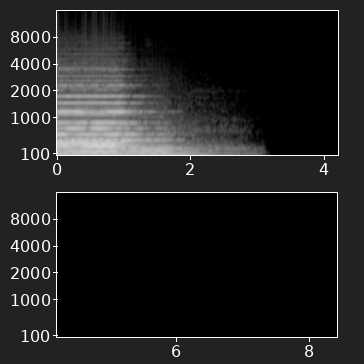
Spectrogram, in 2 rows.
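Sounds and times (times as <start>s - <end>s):
barrel organ playing a hymn tune: 0.0s - 2.0s.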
